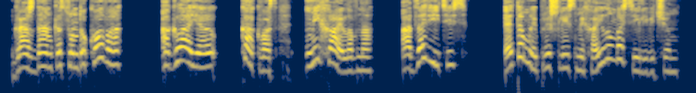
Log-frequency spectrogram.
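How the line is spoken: Shrill loud female voice. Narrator (Russian): визгливый женский голос громко произнес

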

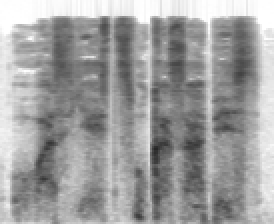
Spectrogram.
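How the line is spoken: Whisper. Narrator (Russian): шепнул Такагиси Франческе

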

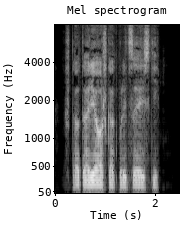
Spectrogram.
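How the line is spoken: Half-voiced, low. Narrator (Russian): сказал Дронов в полголоса

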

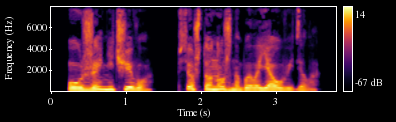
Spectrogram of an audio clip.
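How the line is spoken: Icy cold voice. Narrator (Russian): заледеневшим голосом произнесла я

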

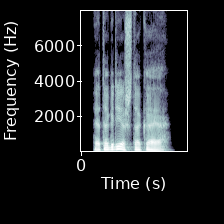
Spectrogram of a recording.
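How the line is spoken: Quiet question. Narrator (Russian): Какой-то охранник у стены спросил тихо товарища

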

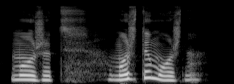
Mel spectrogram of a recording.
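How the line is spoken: Sad, smiling. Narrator (Russian): печально улыбнулся Авалон

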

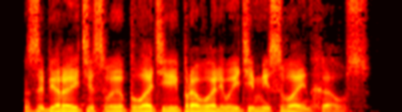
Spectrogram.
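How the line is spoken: Growled. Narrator (Russian): рыкнул маг

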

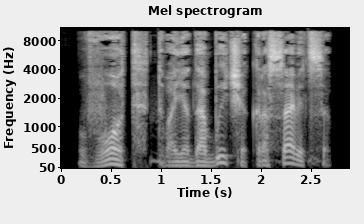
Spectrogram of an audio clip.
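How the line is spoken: Murmur. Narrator (Russian): пробормотал Ральф

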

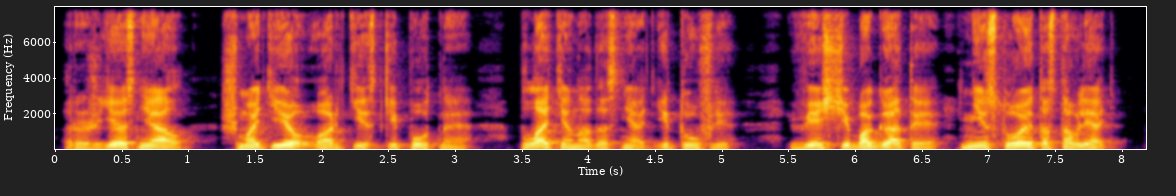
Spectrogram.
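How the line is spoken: In a deep bass. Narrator (Russian): пробасил хохол

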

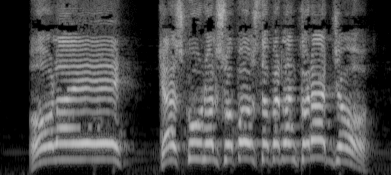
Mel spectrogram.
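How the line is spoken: Shouted, young man. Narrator (Italian): il giovane gridò

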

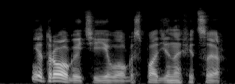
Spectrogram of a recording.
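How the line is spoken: Calm. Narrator (Russian): спокойно сказал Аддарио Бах

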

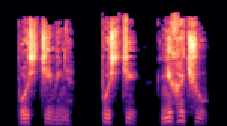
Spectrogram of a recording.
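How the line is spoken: Whispered. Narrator (Russian): шептал Родион

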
